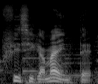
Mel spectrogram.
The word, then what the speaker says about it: Fisicamente: Il secondo brano che andiamo ad ascoltare si intitola Fisicamente, se lo leggiamo all'italiana probabilmente nella mente di Mario Laghigna che è compositore di questo brano si leggerà Fisicamenci.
